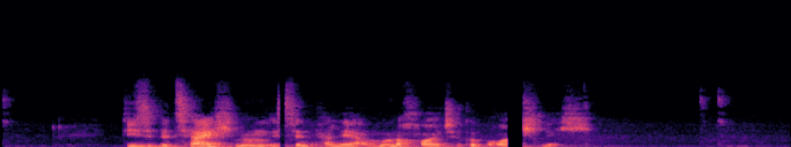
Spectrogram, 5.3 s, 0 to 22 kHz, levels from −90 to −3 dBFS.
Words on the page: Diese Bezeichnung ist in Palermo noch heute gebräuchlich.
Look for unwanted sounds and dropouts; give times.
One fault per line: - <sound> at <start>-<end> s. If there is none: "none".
- dropout at 1.9-1.9 s
- dropout at 3.4-3.5 s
